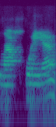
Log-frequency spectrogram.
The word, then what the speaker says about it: La Jolla: part of san diego it's called la jolla it's spelled j-o-l-l-a la hoya that sounds like la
